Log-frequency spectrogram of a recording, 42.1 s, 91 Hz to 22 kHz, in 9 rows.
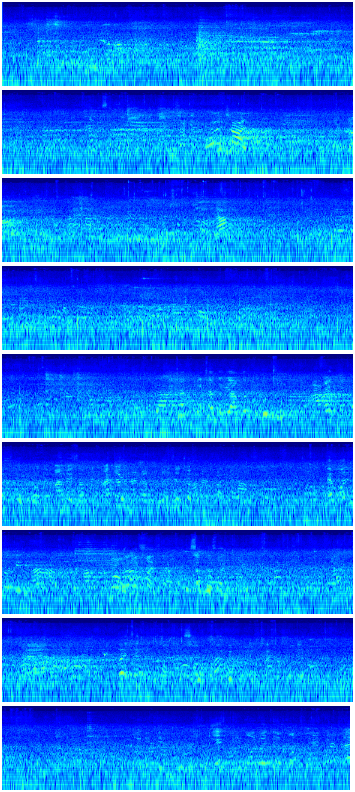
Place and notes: In der Einkaufspassage. Klänge von Menschen die auf dem Steinboden gehen. Vorbeigehen an verschiedenen Ladenlokalen. Der Hallraum der hochreflektiven Stein und Glass Architektur.
Inside the shopping gallery. people walking on the stone floor, passing by several open stores. the reverb of the high reflecting glass and steel roof.
Projekt - Stadtklang//: Hörorte - topographic field recordings and social ambiences
Essen, Germany, May 2011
